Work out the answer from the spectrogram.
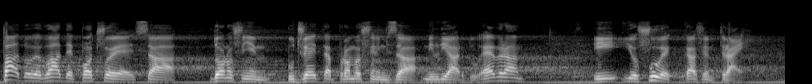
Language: Serbian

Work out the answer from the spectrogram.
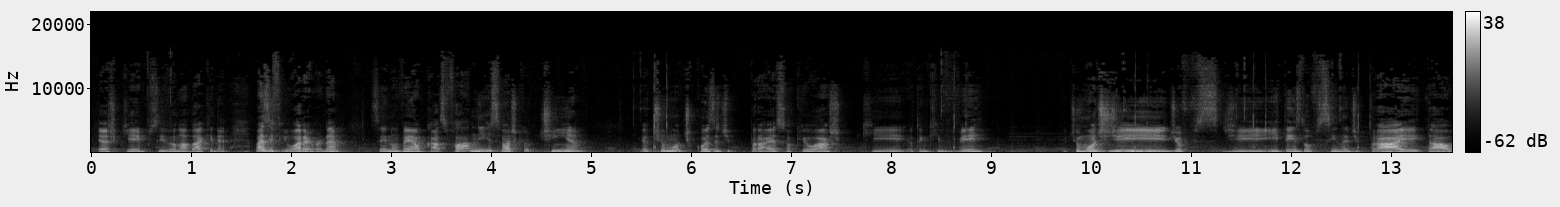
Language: Portuguese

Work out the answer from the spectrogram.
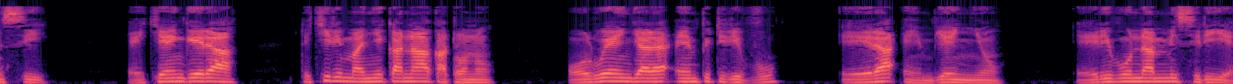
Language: Ganda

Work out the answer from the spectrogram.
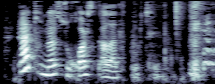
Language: Georgian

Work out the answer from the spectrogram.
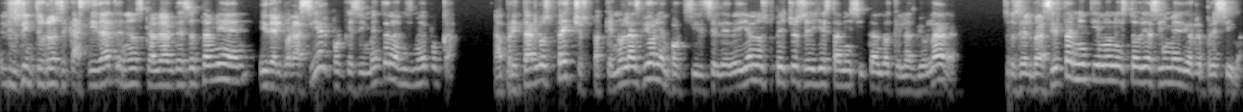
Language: Spanish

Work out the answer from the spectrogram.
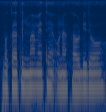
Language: Santali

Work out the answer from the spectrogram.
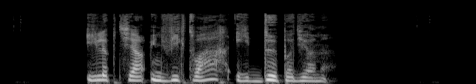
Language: French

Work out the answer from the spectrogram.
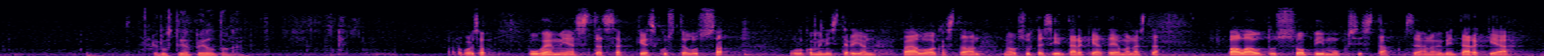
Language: Finnish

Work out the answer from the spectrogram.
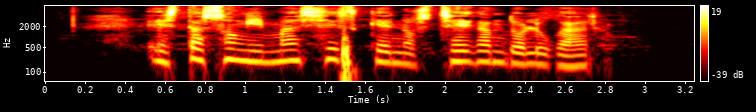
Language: Galician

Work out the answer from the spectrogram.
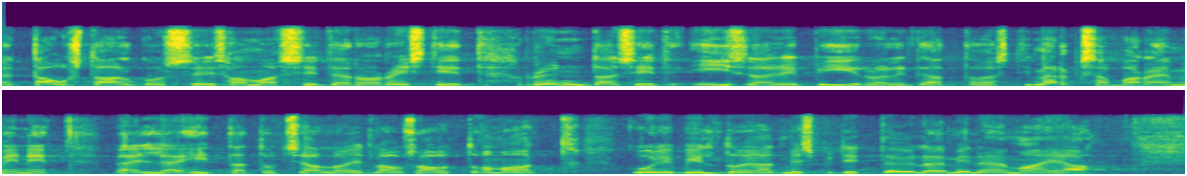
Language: Estonian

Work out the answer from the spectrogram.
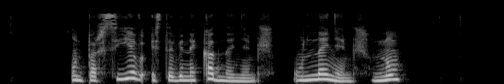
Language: Latvian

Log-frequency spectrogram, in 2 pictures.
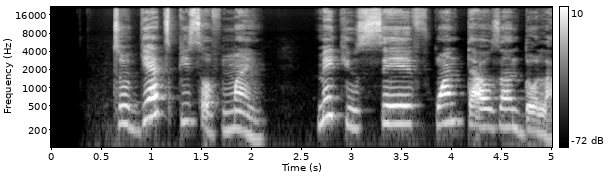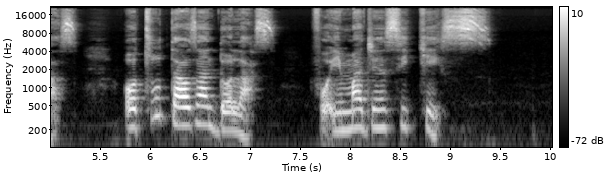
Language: Nigerian Pidgin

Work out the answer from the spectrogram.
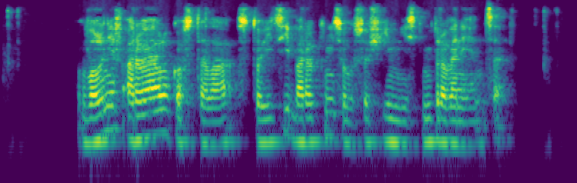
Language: Czech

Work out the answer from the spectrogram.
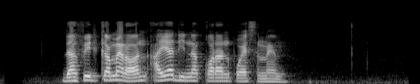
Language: Sundanese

